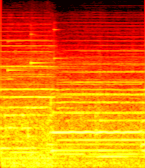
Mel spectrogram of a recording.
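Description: Marching band playing loud, sustained wind chords; just under a second in, the chord slides into a new one and is held.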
